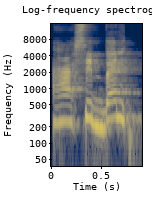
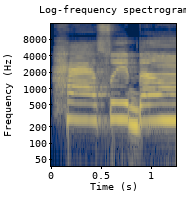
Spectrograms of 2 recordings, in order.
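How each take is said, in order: First: The final n is pronounced fully and clearly. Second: The final n is hidden with a nasal sound. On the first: The speaker calls it wrong. "ഹാസിബൻ എന്ന് ഓതാതെ" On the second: The speaker calls it right. "ഹാസിബൻ എന്ന് ഓതണമെന്ന്"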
